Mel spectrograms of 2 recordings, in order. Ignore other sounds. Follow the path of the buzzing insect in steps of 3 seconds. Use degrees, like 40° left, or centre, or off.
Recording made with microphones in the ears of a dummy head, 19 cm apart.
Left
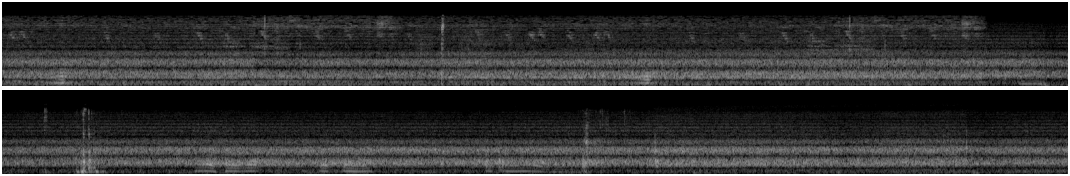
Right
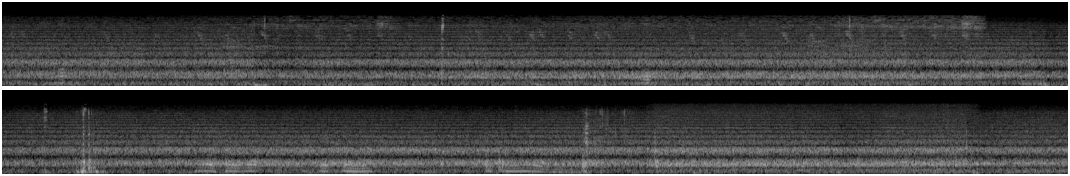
20° left, 10° left, centre, 20° right, 30° right, 40° right, 50° right.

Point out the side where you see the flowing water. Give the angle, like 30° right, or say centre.
40° right.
